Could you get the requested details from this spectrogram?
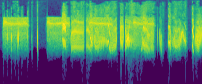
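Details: Swiftlet lure call played to attract swiftlets to swiftlet houses in Indonesia: high, rapid twittering chirps running into buzzy, rattling trills, repeated in quick bursts with short gaps.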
